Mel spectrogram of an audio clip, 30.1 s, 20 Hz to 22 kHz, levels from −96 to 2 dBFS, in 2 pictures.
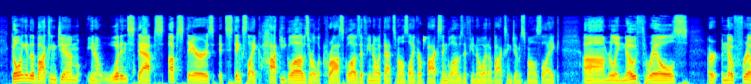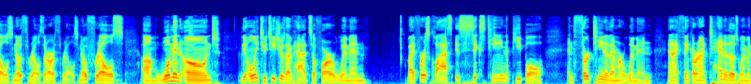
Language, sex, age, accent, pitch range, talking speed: English, male, 30-49, American, 95-120 Hz, 165 wpm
